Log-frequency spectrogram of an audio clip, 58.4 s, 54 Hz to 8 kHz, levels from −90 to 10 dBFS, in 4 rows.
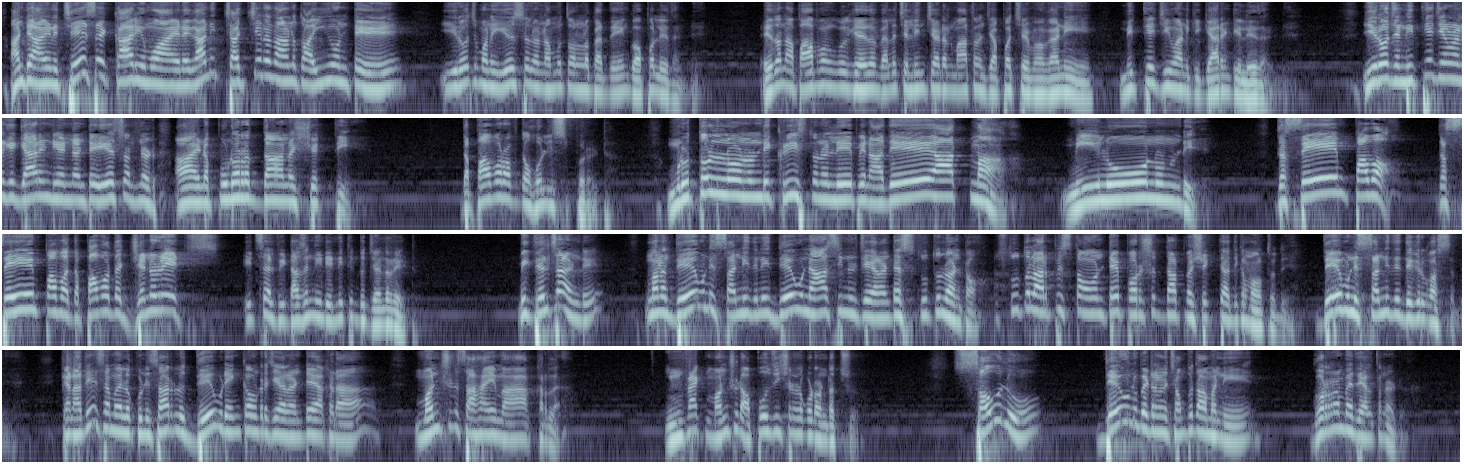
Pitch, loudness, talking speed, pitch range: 190 Hz, -16 LUFS, 120 wpm, 150-225 Hz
